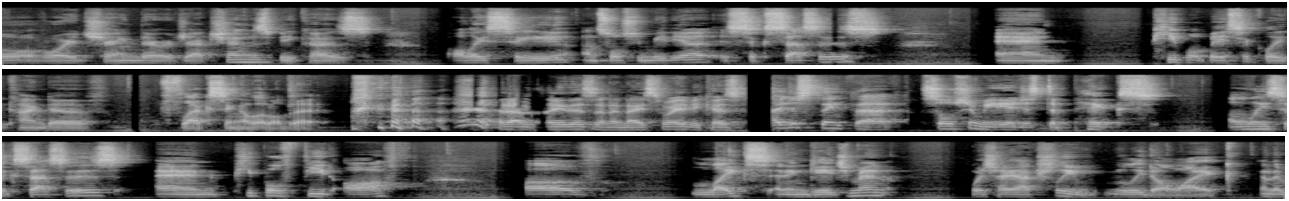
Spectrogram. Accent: Philippines; And I love basketball, not just because I'm Filipino, yes, but because I love basketball.

